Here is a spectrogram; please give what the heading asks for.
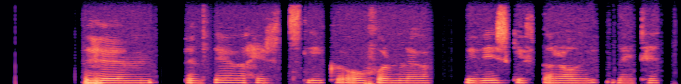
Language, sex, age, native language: Icelandic, female, 11, Icelandic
